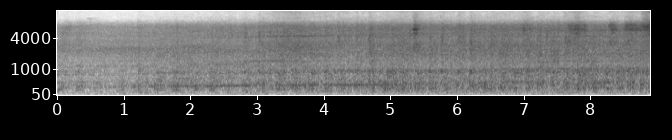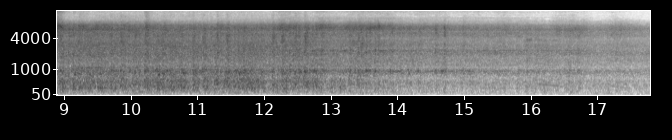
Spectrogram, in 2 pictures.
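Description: CPTM electric commuter train passing close by, wheels running on the rails. The sound swells to a peak through the middle of the pass and fades as the train moves away, with a faint rising whine during the first few seconds.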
